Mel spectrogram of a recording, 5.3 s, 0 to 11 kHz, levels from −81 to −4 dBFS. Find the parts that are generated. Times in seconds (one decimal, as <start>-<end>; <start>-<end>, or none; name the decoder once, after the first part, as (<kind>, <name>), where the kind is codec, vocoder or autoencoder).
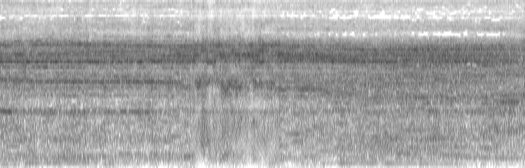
1.9-2.8 (codec, HILCodec)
